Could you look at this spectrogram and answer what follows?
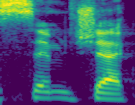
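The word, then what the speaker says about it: Szymczak: Another first team all name guy cuz that that last we pronounce it sim check but it's spelled completely different.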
